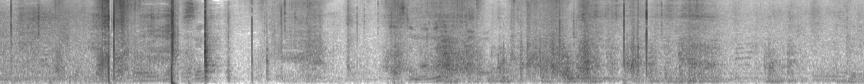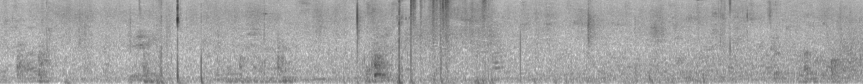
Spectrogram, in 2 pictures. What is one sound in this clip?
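A man talks quietly with another man, heard through a room microphone.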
